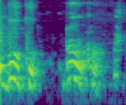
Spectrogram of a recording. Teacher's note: No consonant at the end of the word. And so whenever we have consonants at the end of English words, the Igbo speaker is likely to introduce a vowel there.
